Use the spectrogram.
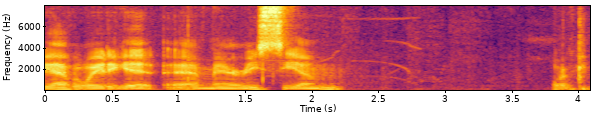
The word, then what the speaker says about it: americium: I mean, if we have a way to get americium, or if you pronounced it the same way as Omni does, it'd be americium, but that's incorrect.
